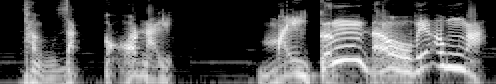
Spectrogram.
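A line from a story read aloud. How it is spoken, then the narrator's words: Hissing old man. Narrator (Vietnamese): Lão nói như rít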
